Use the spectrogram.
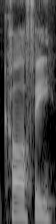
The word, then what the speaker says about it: Ko-fi: description as well just look for the ko-fi they pronounce it coffee it's a one-time thing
